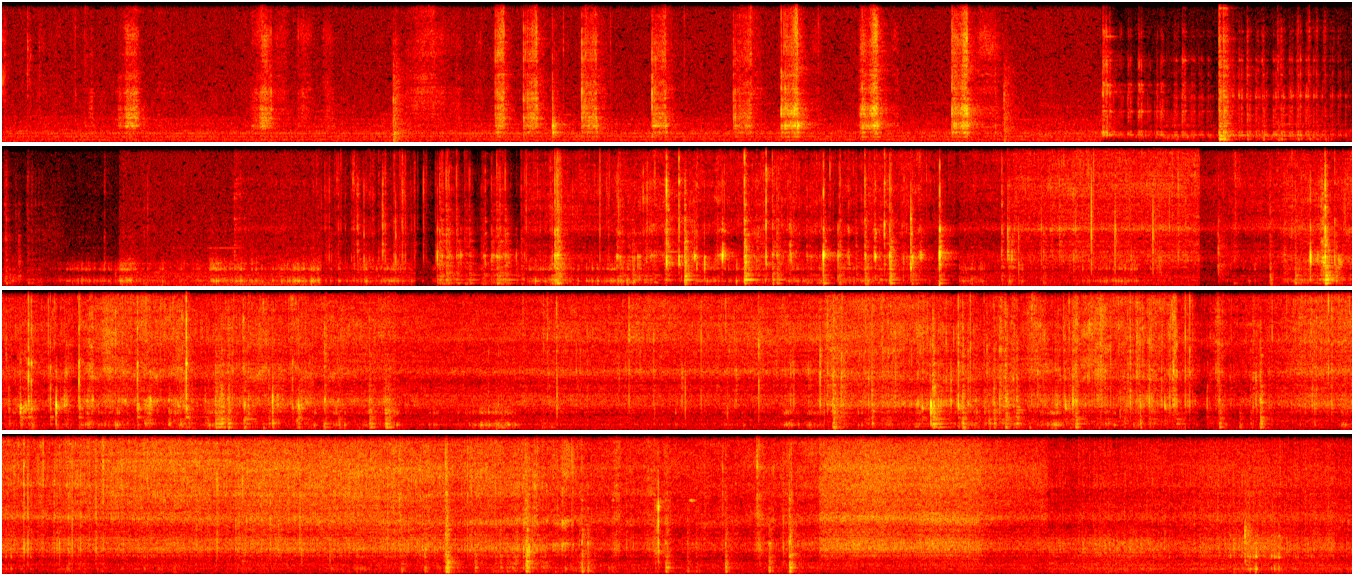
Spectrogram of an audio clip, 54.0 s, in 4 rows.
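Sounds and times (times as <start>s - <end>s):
mushrooms sizzling in a pot: 14.1s - 54.0s.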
